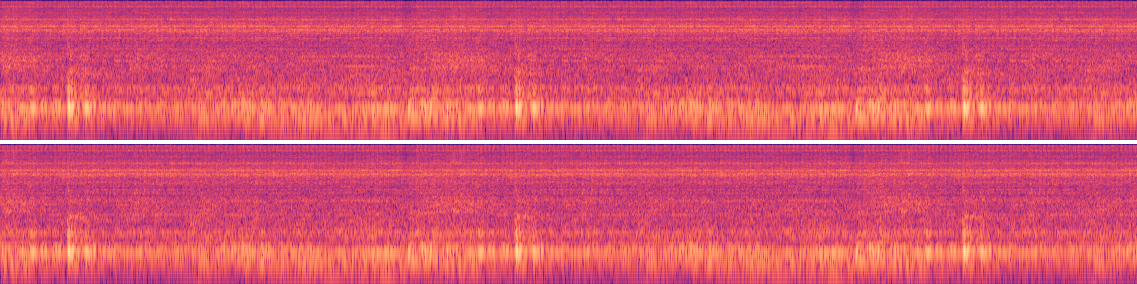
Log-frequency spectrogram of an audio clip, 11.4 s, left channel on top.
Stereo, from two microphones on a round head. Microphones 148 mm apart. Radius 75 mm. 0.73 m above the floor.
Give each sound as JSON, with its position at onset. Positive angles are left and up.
{"t": 0.0, "sound": "an engine running", "side_deg": -5, "distance_m": 8.0}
